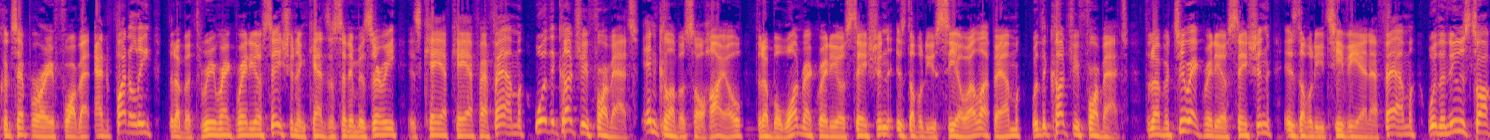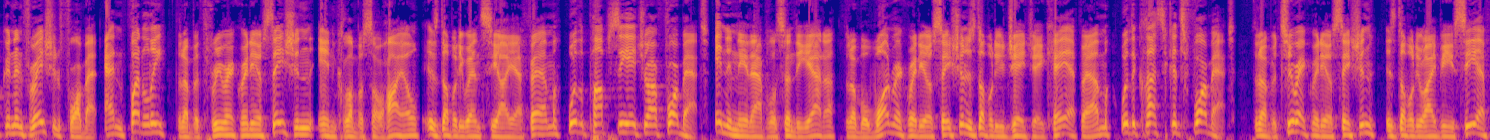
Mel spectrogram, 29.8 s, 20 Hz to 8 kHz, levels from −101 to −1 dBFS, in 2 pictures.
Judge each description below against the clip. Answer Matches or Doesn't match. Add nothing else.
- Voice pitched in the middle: Doesn't match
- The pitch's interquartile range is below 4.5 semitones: Doesn't match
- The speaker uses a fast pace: Doesn't match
